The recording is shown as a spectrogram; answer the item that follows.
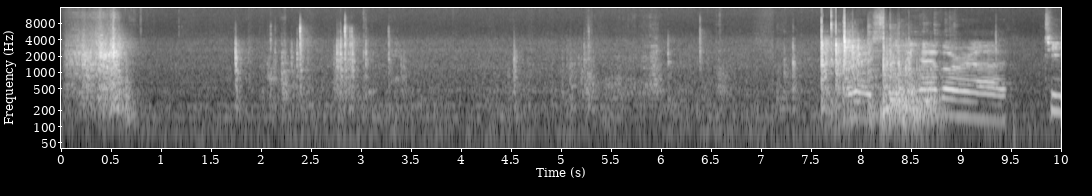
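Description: Hardware sliding along a Toyota Tacoma's bed-side rail track. A scraping slide comes at the start, then a few light clicks and taps, and a louder stretch of handling noise near the end.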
